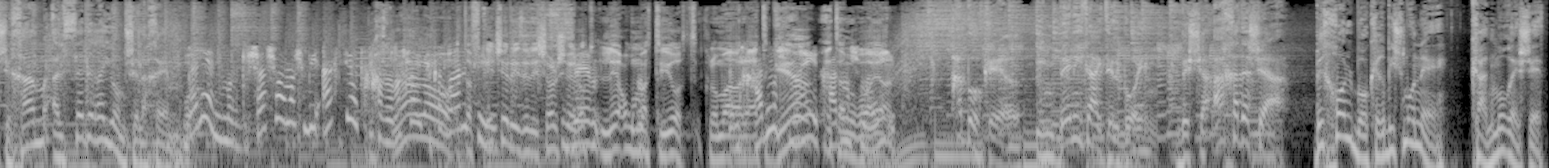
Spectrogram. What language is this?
Hebrew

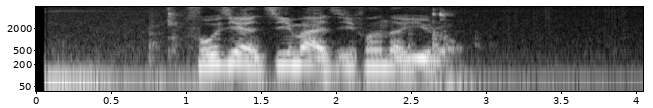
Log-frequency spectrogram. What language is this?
Chinese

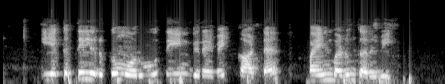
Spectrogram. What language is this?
Tamil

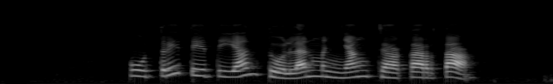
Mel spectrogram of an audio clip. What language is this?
Javanese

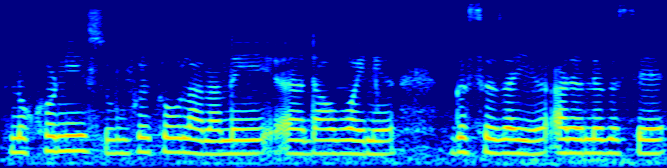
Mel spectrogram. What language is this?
Bodo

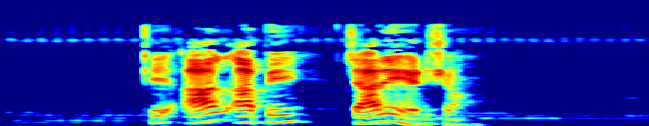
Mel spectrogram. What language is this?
Wadiyara Koli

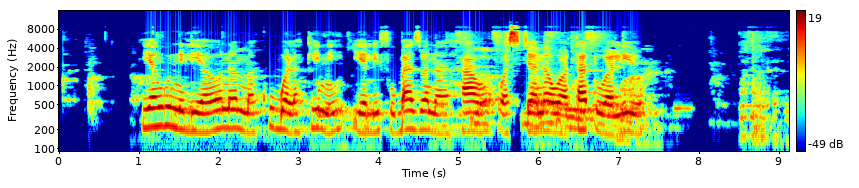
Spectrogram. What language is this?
Swahili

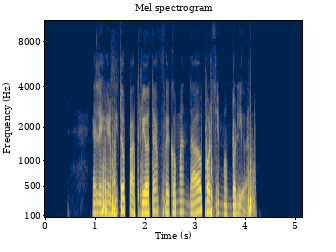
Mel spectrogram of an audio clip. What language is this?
Spanish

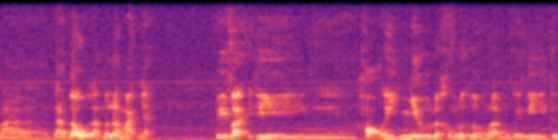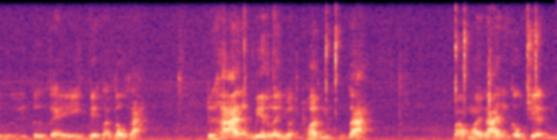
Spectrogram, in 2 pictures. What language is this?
Vietnamese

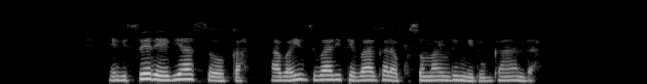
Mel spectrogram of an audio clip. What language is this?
Ganda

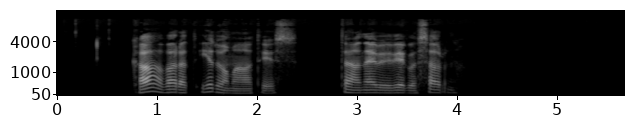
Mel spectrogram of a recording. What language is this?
Latvian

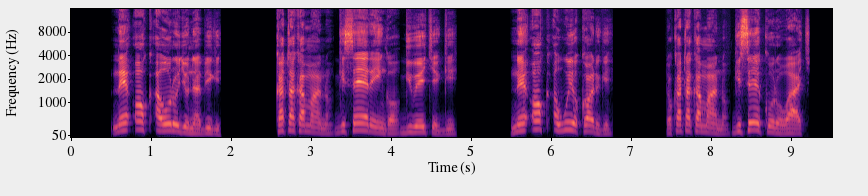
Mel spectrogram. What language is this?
Luo (Kenya and Tanzania)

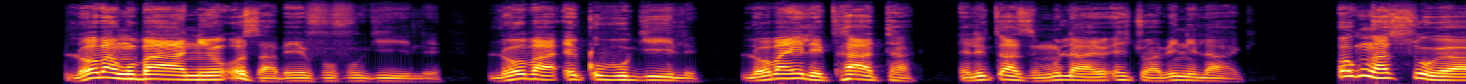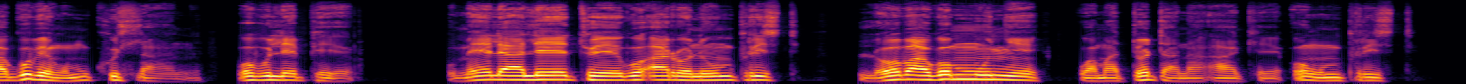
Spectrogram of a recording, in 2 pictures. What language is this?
North Ndebele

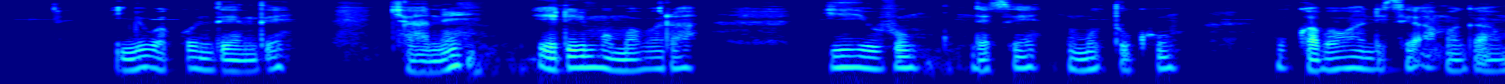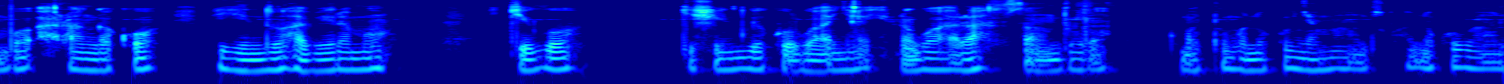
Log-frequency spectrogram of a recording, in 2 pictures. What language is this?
Kinyarwanda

